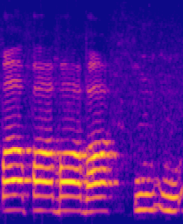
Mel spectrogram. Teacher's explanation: ओठांचा एकमेकांना स्पर्श होऊन जर उच्चार होत असेल त्यांचं नाव ओष्ठे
